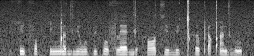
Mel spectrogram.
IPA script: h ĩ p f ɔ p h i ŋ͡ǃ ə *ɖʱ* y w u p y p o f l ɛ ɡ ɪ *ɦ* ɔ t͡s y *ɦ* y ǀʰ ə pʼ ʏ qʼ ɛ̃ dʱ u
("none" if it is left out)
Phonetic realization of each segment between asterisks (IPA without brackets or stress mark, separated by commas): dʱ, h, ɦ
